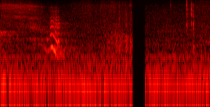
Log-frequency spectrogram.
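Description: Dry-erase marker squeaking once on a whiteboard as a line is drawn: a short squeak falling in pitch about half a second in, then quiet room tone with a few faint ticks.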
